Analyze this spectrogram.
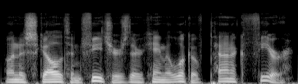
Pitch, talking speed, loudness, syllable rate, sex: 110 Hz, 220 wpm, -16 LUFS, 6.0 syllables/s, male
